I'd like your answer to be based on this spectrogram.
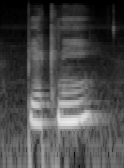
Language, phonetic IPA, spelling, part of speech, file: Czech, [ˈpjɛkniː], pěkný, adjective, Cs-pěkný.ogg
- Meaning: 1. nice 2. pretty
